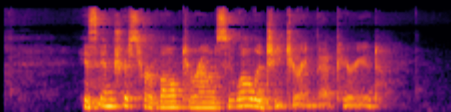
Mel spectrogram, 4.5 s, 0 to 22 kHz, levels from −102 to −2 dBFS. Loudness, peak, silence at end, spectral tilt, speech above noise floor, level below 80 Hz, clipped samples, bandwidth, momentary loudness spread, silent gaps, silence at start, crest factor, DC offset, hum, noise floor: -20 LUFS; -4 dBFS; 0.65 s; -3.5 dB/octave; 44 dB; -70 dBFS; under 0.1%; 16 kHz; 11 LU; none; 0.8 s; 18 dB; under 0.1%; none; -64 dBFS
